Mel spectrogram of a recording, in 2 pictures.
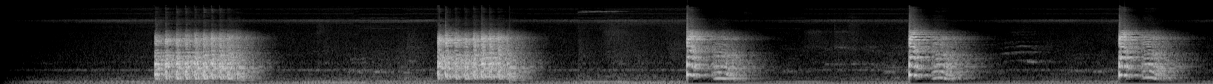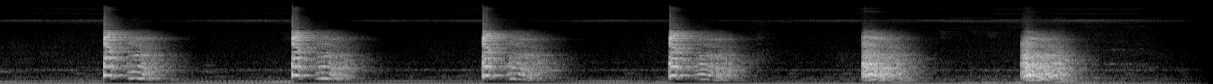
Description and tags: Recorded with Canon S5IS in our CR (comfort room). He lives there because of the good acoustics I'm sure. If only we could teach him to poop in the toilet instead of the shower stall. We live in Puerto Princesa, Barangay San Jose, Palawan, Philippines.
